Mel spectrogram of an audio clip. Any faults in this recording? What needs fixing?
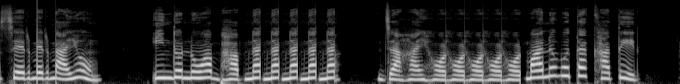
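Repeated buffer at 0.37–0.56 s, 2.60–3.34 s and 4.46–5.20 s: a 186 ms speech chunk, consistent with an 8192-sample buffer, replays once, then four times twice, with hard joins, losing roughly 0.2 s and 0.7 s of speech. Prevent it by keeping the output buffer fed through larger queueing or higher priority for the audio thread.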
